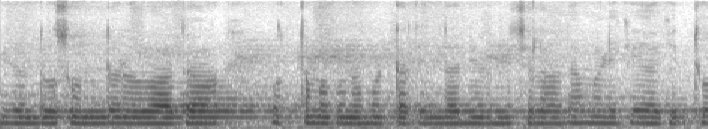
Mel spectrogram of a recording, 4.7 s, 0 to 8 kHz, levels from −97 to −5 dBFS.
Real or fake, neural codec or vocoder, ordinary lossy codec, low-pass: real; none; none; none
